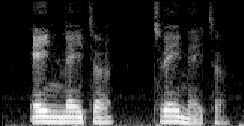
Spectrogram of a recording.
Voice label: "1 meter 2 meter", Dutch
